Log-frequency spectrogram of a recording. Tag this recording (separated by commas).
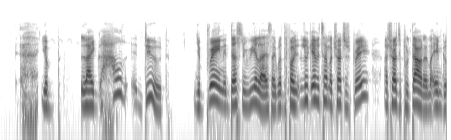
Speech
